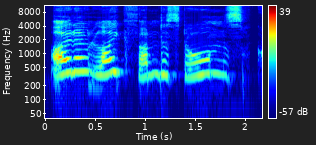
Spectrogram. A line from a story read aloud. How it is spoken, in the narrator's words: cried, looking a little scared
